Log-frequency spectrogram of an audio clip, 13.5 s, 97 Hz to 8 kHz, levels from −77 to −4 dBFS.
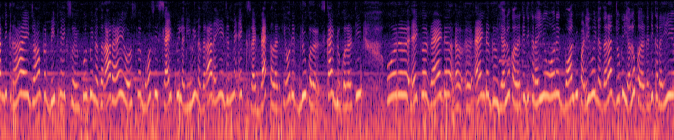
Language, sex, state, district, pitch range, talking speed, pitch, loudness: Hindi, female, Chhattisgarh, Bilaspur, 345-405 Hz, 295 wpm, 390 Hz, -19 LUFS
